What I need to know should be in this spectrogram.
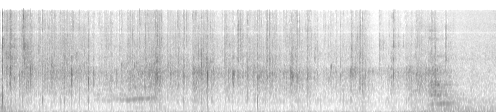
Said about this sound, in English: So round of applause for Bonnie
